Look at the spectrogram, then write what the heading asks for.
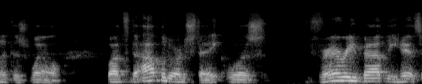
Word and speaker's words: Apeldoorn: How do you pronounce that? Apeldoorn? Yeah, Apeldoorn.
